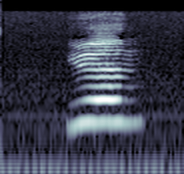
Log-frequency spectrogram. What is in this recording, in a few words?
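"yuan1", Mandarin Chinese, pinyin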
